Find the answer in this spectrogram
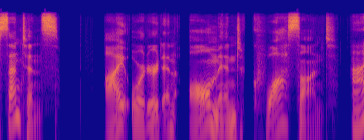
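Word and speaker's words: croissant: you'll hear most often, the T is still silent and the final sound is a soft on or on. The word is pronounced quasant. The first syllable is a quick qua. Quasant.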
